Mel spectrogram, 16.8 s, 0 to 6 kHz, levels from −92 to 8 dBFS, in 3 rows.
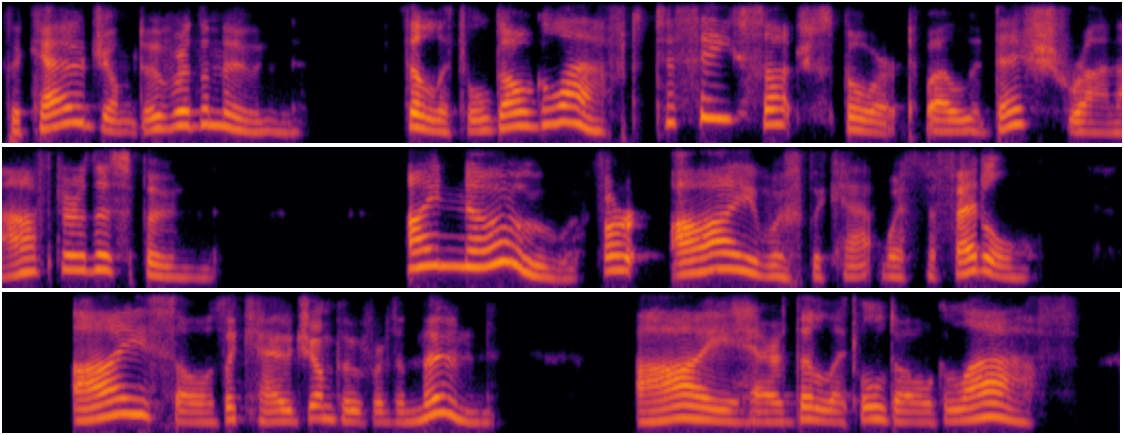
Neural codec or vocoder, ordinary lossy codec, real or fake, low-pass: codec, 16 kHz, 4 kbps, X-Codec, HuBERT features, trained on general audio; Opus, 32 kbps; fake; 5.4 kHz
